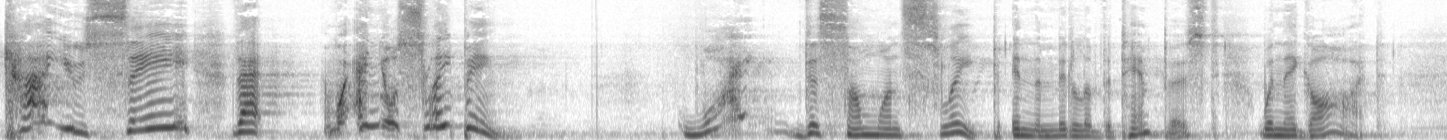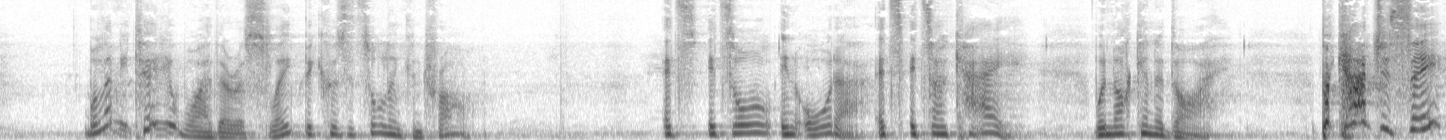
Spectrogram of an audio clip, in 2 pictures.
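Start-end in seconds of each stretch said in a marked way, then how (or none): 0.0-3.8 high, loud, slow desperate cry; frantic disciples. Retold or imitated. Disciples crying out to sleeping Jesus in the storm, high and loud. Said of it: "they're saying". 20.7-21.6 high, loud incredulous question; Jesus answering. Retold or imitated. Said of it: "Jesus answers the disciples".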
